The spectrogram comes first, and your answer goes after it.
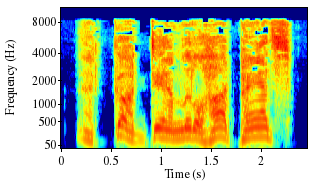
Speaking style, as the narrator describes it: he shouted

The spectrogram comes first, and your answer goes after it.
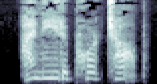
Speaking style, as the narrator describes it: whisper calling up

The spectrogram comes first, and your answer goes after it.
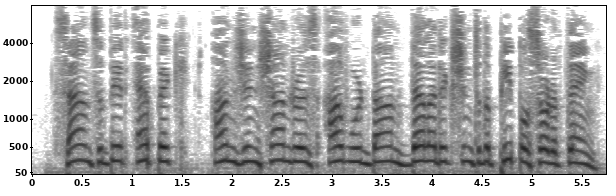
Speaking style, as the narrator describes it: Trepp shouted

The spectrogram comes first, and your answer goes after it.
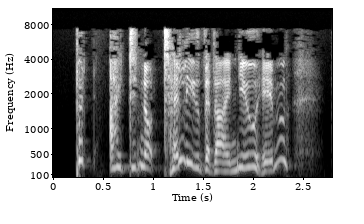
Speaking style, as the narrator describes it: cried Monsieur Bonancieux in despair

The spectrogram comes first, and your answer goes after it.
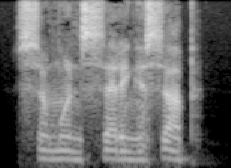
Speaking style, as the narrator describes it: he muttered

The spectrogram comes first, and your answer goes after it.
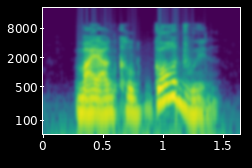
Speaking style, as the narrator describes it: he exclaimed

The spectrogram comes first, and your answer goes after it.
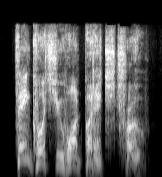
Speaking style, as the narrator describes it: he snapped

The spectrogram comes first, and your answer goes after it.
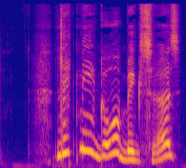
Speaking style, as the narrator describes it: he pleaded

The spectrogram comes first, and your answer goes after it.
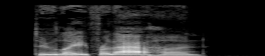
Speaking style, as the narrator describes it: Terry said

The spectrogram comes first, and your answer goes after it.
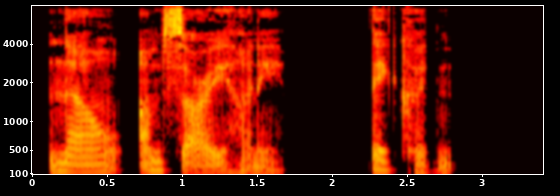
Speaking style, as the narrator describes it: sadly said

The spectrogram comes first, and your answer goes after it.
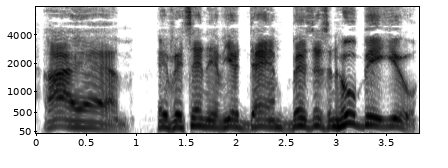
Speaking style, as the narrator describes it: He said gruffly

